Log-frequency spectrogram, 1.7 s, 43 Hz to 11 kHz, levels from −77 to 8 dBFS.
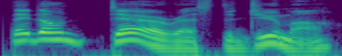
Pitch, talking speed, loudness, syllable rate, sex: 145 Hz, 210 wpm, -16 LUFS, 5.0 syllables/s, male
